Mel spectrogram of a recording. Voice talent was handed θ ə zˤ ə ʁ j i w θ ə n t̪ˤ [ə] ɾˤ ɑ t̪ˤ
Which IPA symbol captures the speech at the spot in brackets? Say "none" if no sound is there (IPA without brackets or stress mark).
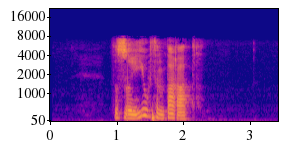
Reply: ɑ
